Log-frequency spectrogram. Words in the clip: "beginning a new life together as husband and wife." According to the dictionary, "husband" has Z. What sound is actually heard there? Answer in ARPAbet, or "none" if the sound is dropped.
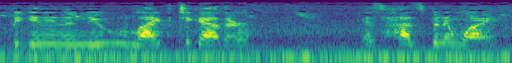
Z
